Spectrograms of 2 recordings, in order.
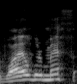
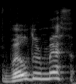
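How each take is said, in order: First: Wildermyth with a long i, as in "wild"; alternative pronunciation attempt. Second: Wildermyth with a short i, as in "wilderness"; first pronunciation attempt. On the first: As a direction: say Wildermyth starting like "wild", pitched higher. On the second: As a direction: say Wildermyth starting like "will". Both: Shown as a demonstration. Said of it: "I don't know how to pronounce it".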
